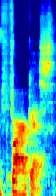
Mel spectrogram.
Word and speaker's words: Pfarcus: Welcome to the Aged Gamer with Wide-eyed and Pfarcus. The P is silent.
